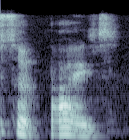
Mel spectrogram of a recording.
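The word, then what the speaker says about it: surprise: ठीक है जी, पी आर जो होता है वो साइलेंट है, यहाँ पे चुप है।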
